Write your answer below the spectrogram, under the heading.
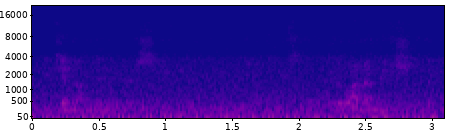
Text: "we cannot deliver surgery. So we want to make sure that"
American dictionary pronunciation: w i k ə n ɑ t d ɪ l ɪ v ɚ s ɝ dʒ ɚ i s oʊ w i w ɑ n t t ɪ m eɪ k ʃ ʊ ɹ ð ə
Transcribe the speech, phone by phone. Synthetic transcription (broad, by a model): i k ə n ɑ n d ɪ n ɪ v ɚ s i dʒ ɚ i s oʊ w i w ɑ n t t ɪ m eɪ k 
